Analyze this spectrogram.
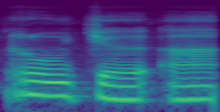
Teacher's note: Jadi dibaca mantul ringan aja gitu ya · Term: qalqalah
